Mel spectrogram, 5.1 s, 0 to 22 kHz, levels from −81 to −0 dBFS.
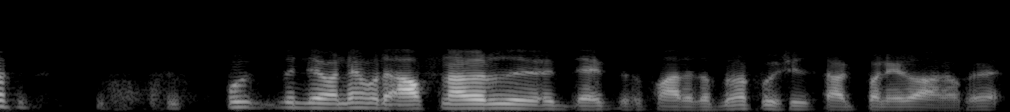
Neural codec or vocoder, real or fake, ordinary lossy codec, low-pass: codec, 16 kHz, 0.3 kbps, FocalCodec; fake; none; 3.6 kHz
